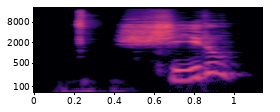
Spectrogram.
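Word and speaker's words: giro: Shiro. Shiro means invoice. Giraffe. Giraffe. When you have the G-I-R and then O like that, it becomes a shiro.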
